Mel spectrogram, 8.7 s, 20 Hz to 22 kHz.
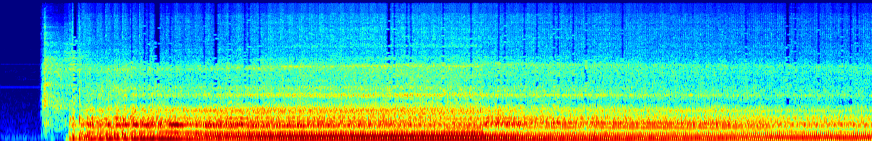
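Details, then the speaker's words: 2021 Toyota GR Supra rebuilt after a wreck: after grinding a little of the teeth away as a test, the engine cranks and catches cleanly to a steady deep idle with no metallic grind, confirming the starter hitting the flex plate; starter suspected not retracting. "Good news, the noise is gone. That means the starter hitting the flex plate was in fact the issue."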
